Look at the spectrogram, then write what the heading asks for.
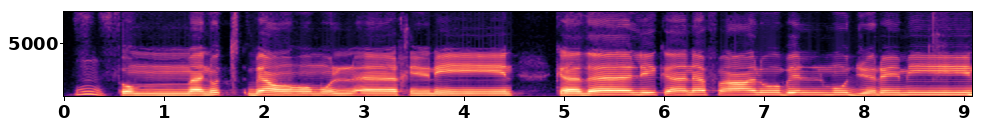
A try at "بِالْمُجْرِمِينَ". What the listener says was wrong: بالمجرمين، وطلعش الهوى من الأنف.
